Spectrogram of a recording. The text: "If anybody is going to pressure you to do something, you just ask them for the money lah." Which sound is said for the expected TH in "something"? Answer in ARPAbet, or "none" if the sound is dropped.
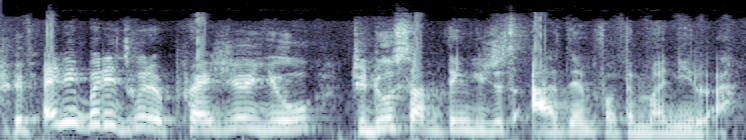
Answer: T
